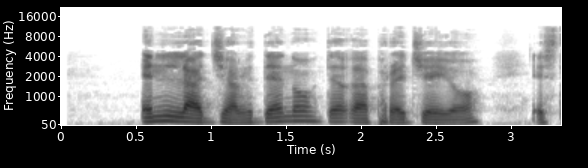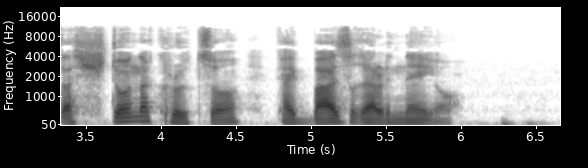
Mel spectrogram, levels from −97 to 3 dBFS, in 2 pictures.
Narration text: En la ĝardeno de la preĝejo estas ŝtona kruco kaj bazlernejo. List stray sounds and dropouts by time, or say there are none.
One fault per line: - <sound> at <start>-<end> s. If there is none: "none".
none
